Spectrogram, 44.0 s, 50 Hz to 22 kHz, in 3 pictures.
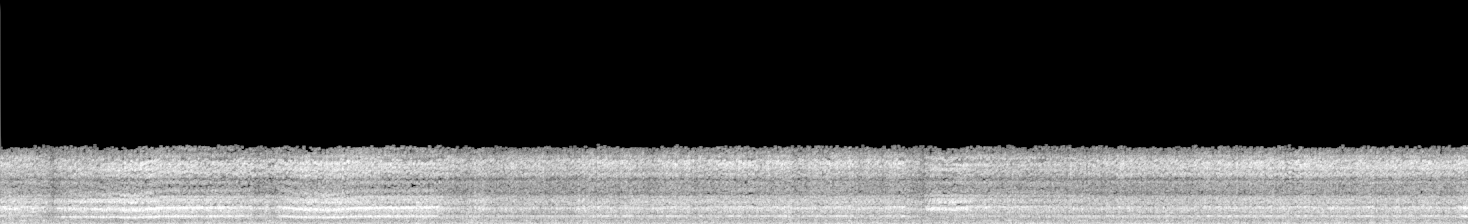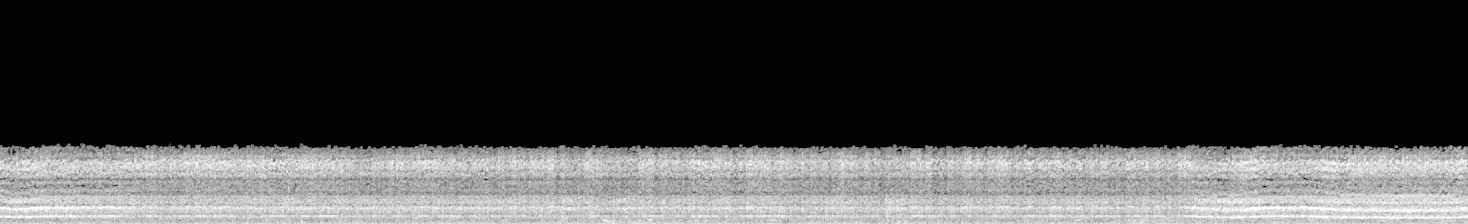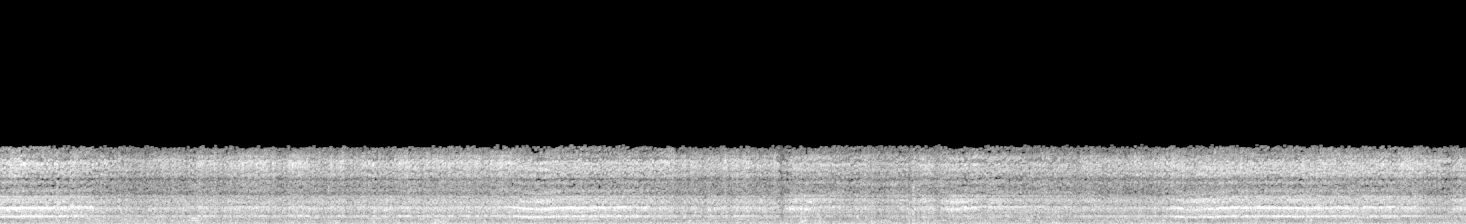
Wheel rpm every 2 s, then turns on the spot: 220, 230, 230, 230, 230, 230, 230, 230, 230, 230, 230, 230, 240, 230, 220, 230, 240, 230, 230, 230, 230, 230.
none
